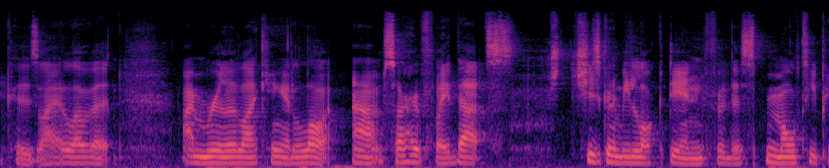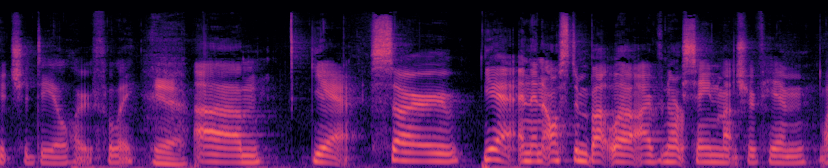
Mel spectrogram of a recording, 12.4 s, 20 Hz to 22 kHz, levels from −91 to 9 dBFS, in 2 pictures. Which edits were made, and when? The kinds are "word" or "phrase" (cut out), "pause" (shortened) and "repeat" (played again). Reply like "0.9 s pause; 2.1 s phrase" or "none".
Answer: 11.3 s word

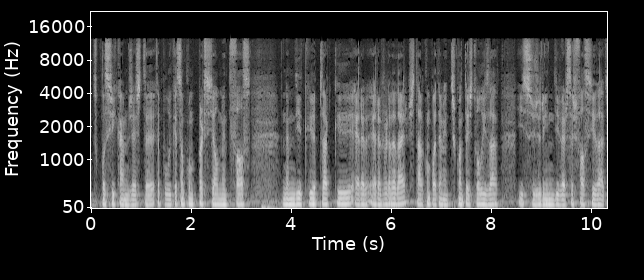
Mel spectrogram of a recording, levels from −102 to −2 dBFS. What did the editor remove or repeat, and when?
1.3 s word; 4.2 s word; 4.8 s phrase; 5.2 s word; 6.6 s word; 8.5 s pause

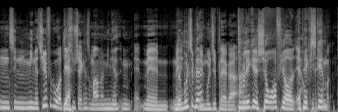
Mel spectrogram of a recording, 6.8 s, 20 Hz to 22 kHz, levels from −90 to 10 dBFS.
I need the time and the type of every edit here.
none

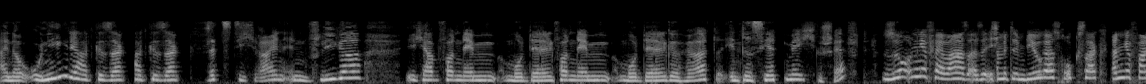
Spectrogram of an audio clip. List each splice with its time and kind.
1.3 s repeat; 5.5 s repeat; 8.1 s phrase; 8.7 s pause; 10.0 s phrase

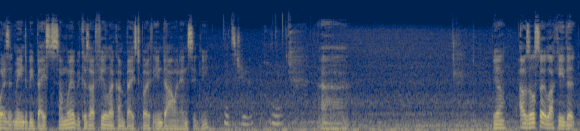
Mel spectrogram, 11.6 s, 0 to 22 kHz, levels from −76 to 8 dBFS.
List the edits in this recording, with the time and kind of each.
none

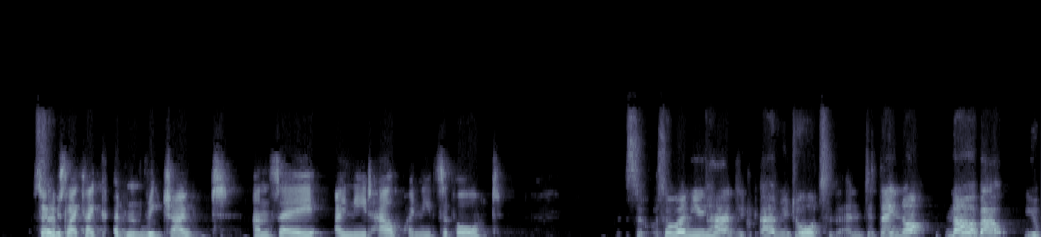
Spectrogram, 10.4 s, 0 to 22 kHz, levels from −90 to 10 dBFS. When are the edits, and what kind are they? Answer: none

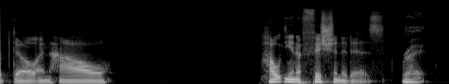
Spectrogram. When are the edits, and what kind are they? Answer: 2.8 s word

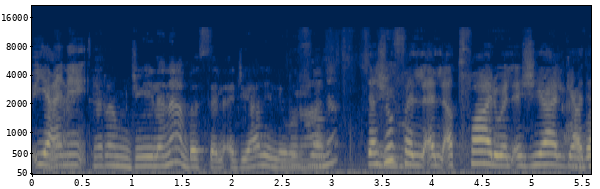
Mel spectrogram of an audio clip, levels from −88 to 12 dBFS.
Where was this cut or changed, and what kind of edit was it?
3.4 s word

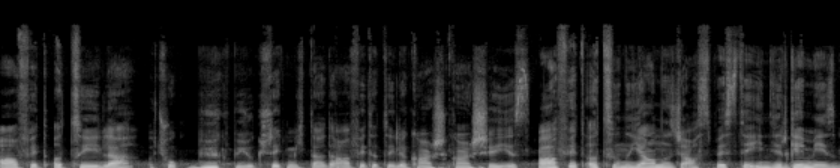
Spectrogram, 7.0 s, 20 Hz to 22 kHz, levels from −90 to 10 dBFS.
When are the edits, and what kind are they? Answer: 4.4 s pause

